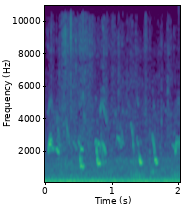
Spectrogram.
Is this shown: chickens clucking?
yes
